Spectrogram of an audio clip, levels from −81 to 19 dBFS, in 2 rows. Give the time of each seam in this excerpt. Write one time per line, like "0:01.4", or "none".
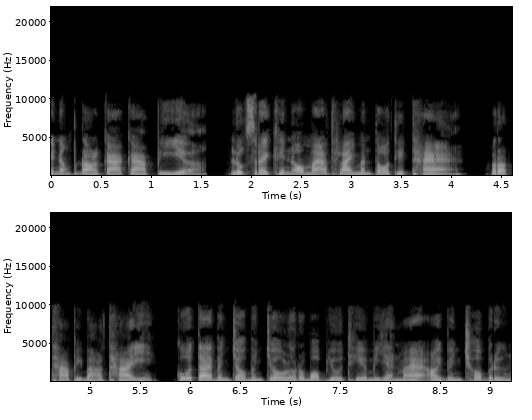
none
